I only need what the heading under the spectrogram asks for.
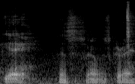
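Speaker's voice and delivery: mock barely-there whispered cheer, flat and unexcited. Retelling how a driver reacts after a win: imitating a flat, unemotional cheer. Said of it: "he's not an emotional guy at all".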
